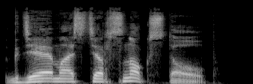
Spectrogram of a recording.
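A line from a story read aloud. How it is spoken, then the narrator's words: Stern question. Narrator (Russian): Я строго вопросил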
